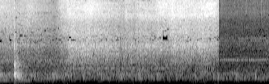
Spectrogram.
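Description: Ragi dosa batter sizzling on a hot tawa as a steel ladle spreads it in circles: a steady hiss that grows louder about a second in and cuts off suddenly near the end.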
